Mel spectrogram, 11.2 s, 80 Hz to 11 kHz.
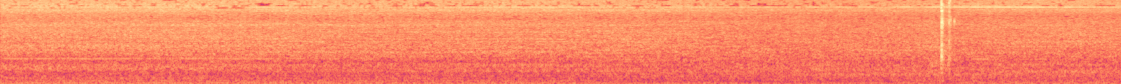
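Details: Nissan Fairlady Z Z33, VQ35DE V6, automatic, 310,000 km, just after a DIY engine overhaul: steady, even idle with a soft low rumble and no knocks, ticks or misses. The engine sounds healthy.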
